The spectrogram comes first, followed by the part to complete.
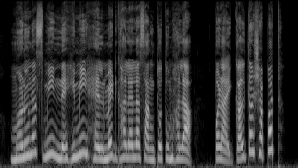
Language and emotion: Marathi, angry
